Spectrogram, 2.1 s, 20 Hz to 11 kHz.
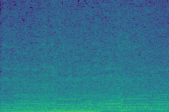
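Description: An F1 car engine in the F1 2020 video game, a loud continuous drone that drops in pitch midway, with no talking.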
